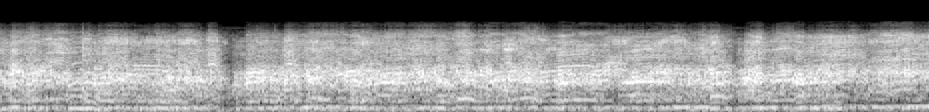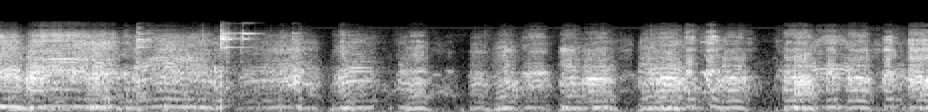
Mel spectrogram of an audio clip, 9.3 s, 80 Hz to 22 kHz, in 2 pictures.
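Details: Domestic ducklings raised for 55 days, in a noisy morning rush to leave their pen after the keeper overslept; harsh, densely layered quacking from the whole flock, easing slightly in the final seconds.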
